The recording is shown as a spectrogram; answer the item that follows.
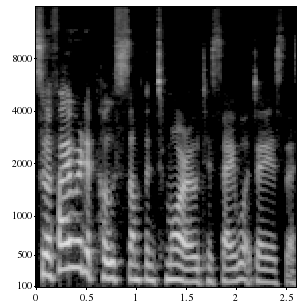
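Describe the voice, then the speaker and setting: A woman talks at a fairly quick pace with a fairly low pitch. She has a strong Northern Irish accent. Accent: Northern Irish, still strong. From Northern Ireland, Belfast. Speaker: business coach and trainer. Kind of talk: online masterclass. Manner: animated.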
